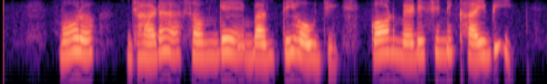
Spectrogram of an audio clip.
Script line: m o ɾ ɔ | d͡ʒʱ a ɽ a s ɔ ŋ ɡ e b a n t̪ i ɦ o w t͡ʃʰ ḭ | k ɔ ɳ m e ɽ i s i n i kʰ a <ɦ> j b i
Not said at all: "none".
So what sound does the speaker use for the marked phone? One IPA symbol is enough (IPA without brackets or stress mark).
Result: none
